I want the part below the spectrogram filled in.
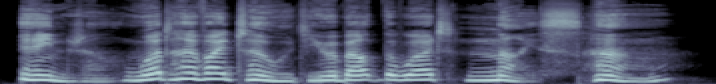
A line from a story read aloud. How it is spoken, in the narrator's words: he drawled sarcastically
